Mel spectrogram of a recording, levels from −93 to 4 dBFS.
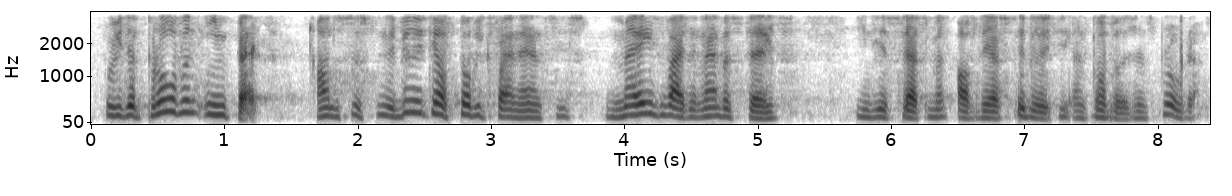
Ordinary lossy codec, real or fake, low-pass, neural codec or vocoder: none; fake; 3.6 kHz; vocoder, 22.05 kHz, 80 mel bands, HiFi-GAN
